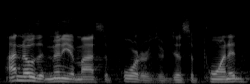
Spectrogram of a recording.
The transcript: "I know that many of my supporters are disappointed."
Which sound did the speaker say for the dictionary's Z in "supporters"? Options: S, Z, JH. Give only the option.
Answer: Z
